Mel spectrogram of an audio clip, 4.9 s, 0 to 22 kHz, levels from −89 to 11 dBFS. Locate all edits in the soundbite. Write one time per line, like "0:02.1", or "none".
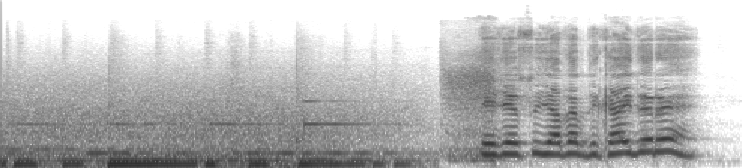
0:02.8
